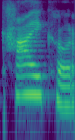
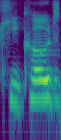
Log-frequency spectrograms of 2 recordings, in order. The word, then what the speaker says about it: Ki-CODE: she has a unique modality that she calls Kai code. Am I hopefully I'm pronouncing it right? She'll let us know if I Is that right, Alice? K. It's pronounced key code design because keyi is the actually Japanese word for chi.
